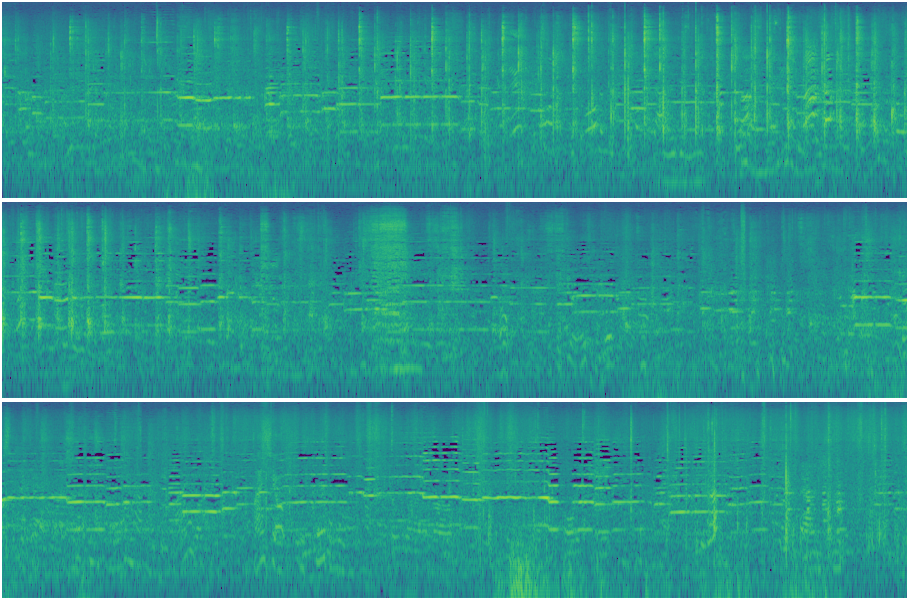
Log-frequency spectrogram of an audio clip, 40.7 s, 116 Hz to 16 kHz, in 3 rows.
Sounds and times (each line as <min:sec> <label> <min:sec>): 0:00.0 street musician playing a 'funky' violin 0:40.7
0:06.2 voices in different languages 0:40.7
0:34.4 wind noise 0:40.0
